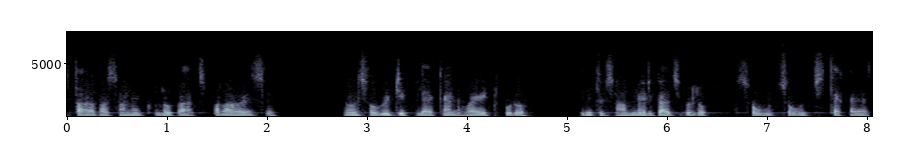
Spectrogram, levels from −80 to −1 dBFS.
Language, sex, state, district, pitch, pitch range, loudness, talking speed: Bengali, male, West Bengal, Jalpaiguri, 100 Hz, 95-105 Hz, -29 LUFS, 140 wpm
